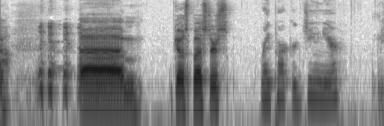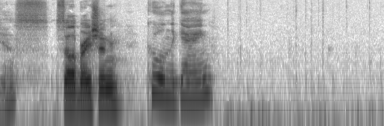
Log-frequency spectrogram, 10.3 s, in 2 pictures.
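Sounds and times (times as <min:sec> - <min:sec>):
speech: 0:00.0 - 0:08.0
typing on a computer keyboard: 0:08.1 - 0:10.2.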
